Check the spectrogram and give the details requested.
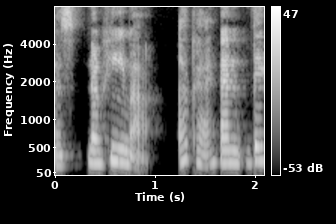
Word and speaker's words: Nohema: it noema noema but they say it fast and it just yeah it flows beautifully right last name Graber noema I'll remember that noema she decided to go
